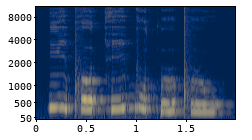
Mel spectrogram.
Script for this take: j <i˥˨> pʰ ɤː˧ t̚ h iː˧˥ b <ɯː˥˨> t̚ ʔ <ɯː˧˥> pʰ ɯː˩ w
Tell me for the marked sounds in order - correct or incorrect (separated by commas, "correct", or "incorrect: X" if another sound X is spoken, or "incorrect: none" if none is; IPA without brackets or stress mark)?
correct, incorrect: uː˥˨, incorrect: ɯː˩˧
